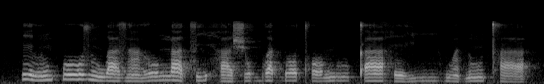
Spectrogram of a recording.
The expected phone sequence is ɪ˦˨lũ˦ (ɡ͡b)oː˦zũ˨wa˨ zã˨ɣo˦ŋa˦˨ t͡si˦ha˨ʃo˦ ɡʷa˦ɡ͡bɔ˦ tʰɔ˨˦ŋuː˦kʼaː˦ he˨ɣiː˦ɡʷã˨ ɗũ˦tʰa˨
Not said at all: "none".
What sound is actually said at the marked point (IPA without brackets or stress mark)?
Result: k͡p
